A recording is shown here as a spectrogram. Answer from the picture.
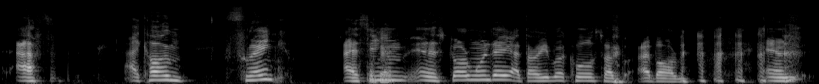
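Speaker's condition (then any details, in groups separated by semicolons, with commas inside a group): Cerebral palsy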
